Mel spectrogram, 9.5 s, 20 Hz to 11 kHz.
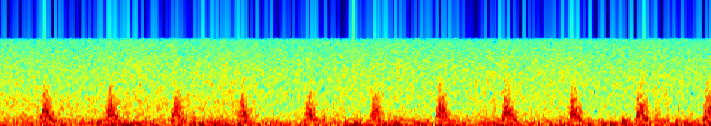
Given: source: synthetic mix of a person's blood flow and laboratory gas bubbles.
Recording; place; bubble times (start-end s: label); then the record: Doppler ultrasound of blood flow; subclavian vein
8.52-8.94 s: bubbles
9.00-9.13 s: bubbles
From the record:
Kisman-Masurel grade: 211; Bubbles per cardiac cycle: several, 3 to 8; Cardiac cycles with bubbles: 1 to 10%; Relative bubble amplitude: barely perceptible (0.100 to 0.250); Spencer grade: 1 (occasional bubble signal discernible with the cardiac motion signal, with majority of cardiac periods free of bubbles); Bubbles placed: anywhere in the cardiac cycle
